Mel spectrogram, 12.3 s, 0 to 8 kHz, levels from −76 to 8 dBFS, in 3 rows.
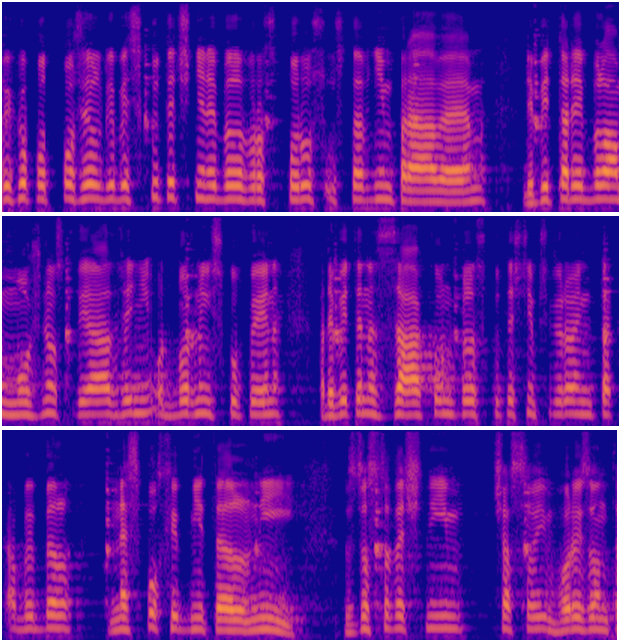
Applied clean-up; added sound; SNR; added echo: neural mask model RNNoise.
